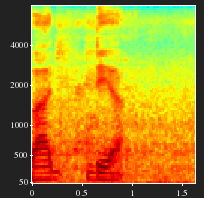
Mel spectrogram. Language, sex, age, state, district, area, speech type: Assamese, male, 18-30, Assam, Morigaon, rural, read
